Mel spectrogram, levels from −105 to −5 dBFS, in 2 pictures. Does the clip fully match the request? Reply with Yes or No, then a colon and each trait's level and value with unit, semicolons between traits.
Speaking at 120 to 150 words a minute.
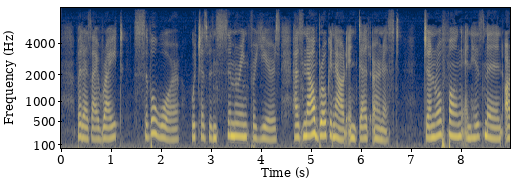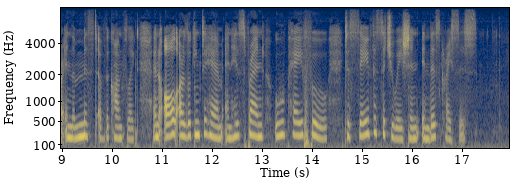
No: average, 165 wpm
